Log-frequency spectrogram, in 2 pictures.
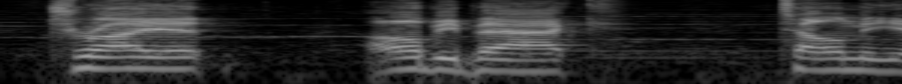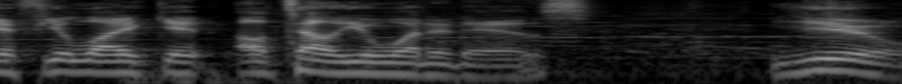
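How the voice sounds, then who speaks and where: A man uses a put-on character voice at a fairly high pitch, speaking at a fairly slow pace with long, frequent pauses. Faint music plays in the background. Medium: actual play. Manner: casual, wry.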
